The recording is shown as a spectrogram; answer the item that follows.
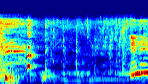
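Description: Water from a bathroom sink tap splashing and slurping as a man rinses his mouth, in irregular small splashes. A brief vocal sound comes right at the start.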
